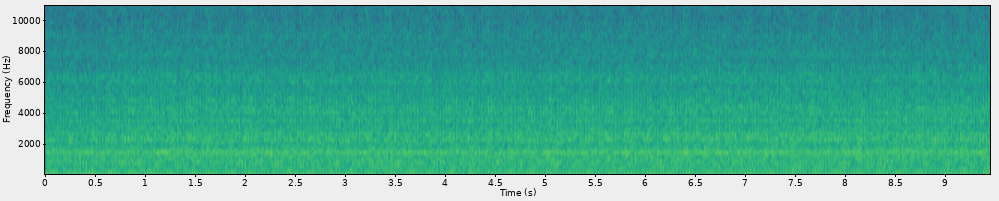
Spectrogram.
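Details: Ridgid 5700 W generator (RD905712), Yamaha MZ300 engine, dump find with 1500 hours; started first pull on a cold day, warming up before load: steady even drone at one speed, no misses, surging or knocking; normal running.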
